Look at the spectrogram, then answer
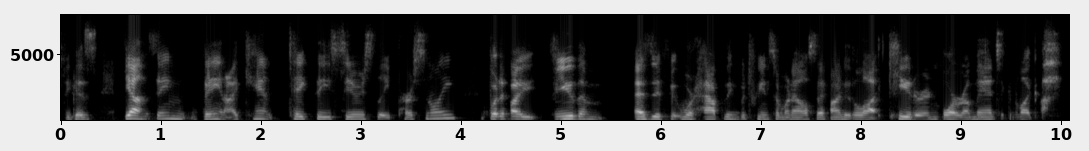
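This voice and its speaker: A man co-hosting a casual review podcast, chatty and quick to give his opinions. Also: fairly high pitch, muffled recording. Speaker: podcast co-host reviewing audio roleplays.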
